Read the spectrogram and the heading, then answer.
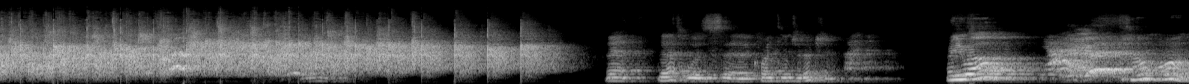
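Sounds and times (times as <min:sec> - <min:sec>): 
audience cheering: 0:00.0 - 0:03.6, 0:10.4 - 0:11.5
audience clapping at Takeover Church in Grand Rapids: 0:00.0 - 0:05.8
speech: 0:06.1 - 0:08.8, 0:09.5 - 0:10.2, 0:11.3 - 0:11.8.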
